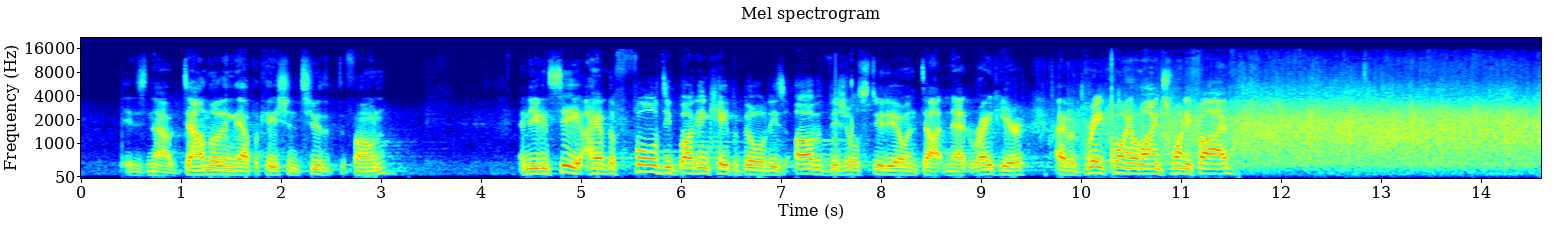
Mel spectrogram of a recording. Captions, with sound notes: It is now downloading the application to the phone. And you can see I have the full debugging capabilities of Visual Studio and .NET right here. >> [APPLAUSE] >> I have a great point on line 25. >> [APPLAUSE] >> So,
